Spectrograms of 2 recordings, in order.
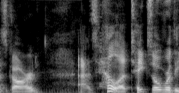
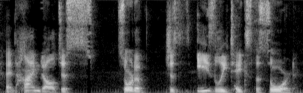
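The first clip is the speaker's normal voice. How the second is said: normal talking voice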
